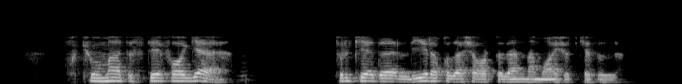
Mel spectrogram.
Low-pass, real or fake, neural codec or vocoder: 3.6 kHz; fake; vocoder, 44.1 kHz, 128 mel bands every 512 samples, BigVGAN v2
